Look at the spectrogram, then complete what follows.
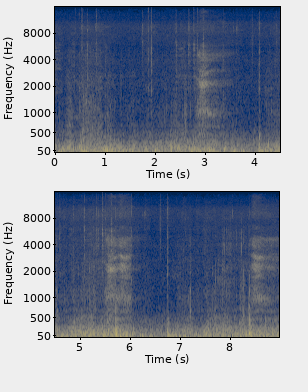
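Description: Wind buffeting the microphone in a steady low rumble, with three short, brighter sounds about three, six and eight and a half seconds in.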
